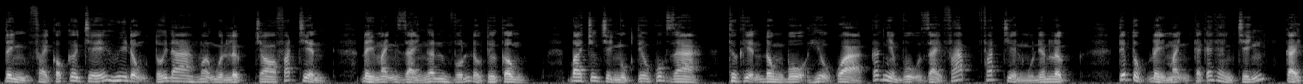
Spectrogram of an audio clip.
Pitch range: 105-155 Hz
